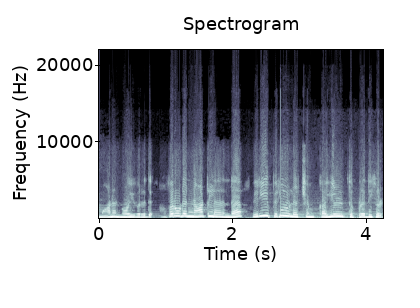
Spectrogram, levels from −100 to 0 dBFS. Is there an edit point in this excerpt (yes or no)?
yes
